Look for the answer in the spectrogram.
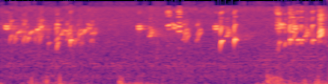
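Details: European goldfinch recorded in the wild giving twittering song: bursts of sharp high chirps and brief trills with short gaps, a soft low rumble underneath.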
